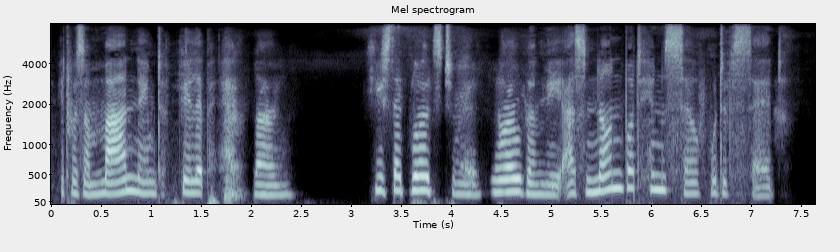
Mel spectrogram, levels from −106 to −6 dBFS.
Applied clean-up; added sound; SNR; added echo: neural mask model Resemble Enhance denoiser.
